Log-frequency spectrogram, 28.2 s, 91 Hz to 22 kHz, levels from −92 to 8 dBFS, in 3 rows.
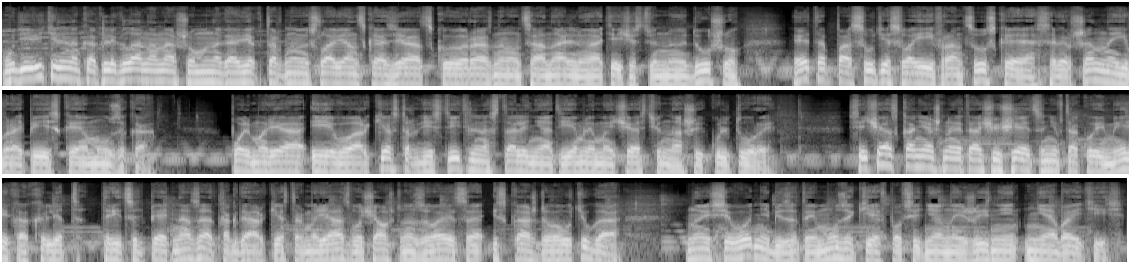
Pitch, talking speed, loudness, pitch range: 100 Hz, 130 wpm, -12 LUFS, 95-115 Hz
